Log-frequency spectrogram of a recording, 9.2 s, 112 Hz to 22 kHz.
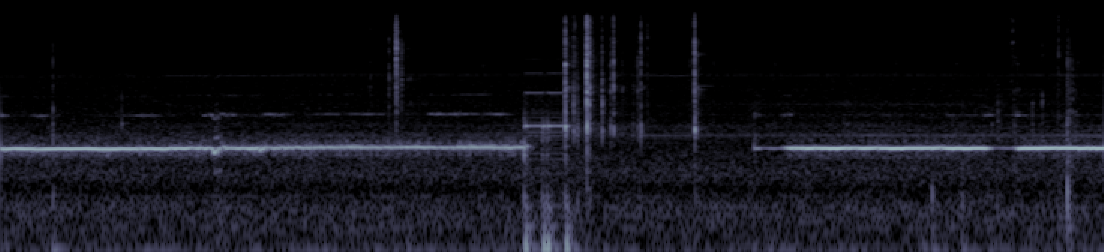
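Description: Steady test tone near 1 kHz from a speed-test cassette playing in a Sony Walkman WM-EX85, its pitch showing the tape speed while the motor's speed trimmer is adjusted for a tape that runs a bit slow. A little past the middle the tone breaks off for about two seconds, with a few sharp clicks and a low knock, then resumes.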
